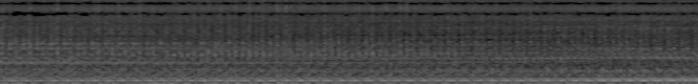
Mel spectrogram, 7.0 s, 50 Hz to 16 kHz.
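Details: High-mileage Volvo S80 project car, no dashboard warning lights, starts first time every time and pulls well; even, steady idle with a smooth unchanging beat, no knocks or misses: normal idle.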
